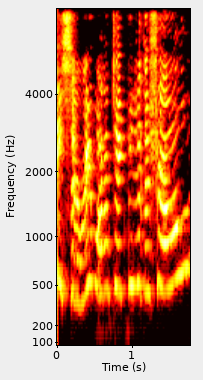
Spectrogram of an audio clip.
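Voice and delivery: very high, over-the-top squeak, rattled off fast. Describing a character they played, showing a squeakier version: over-the-top squeaky voice. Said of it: "but like kind of squeaky".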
